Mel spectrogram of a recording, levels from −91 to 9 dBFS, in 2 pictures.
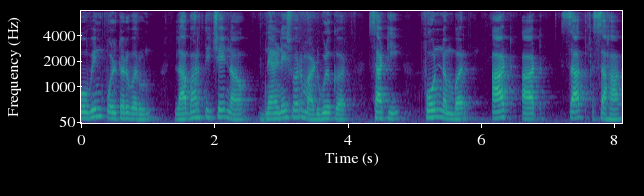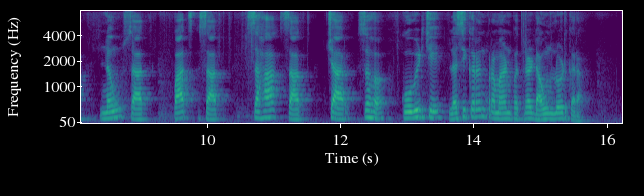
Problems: none marked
